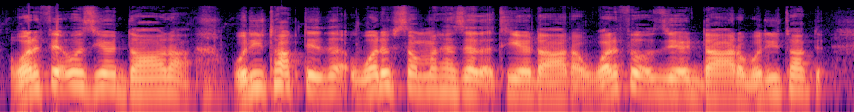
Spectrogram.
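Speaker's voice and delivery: high-pitched, hammed-up indignant imitation; mocking repeated outrage. Housemate pressing her daughter argument, mocked in high voice. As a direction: parody her harping on her big point. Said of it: "she kept saying that shit over again".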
